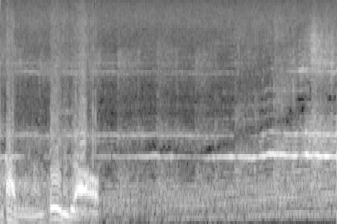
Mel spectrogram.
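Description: Electronic synthesizer effects: loud sliding tones that swoop down and back up for about the first second, then drop to a quieter, steady held high tone.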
